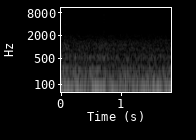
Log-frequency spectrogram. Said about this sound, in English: It's hot in this car. That's what I'm recording in. It's not hot outside, but it's hot in this car.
